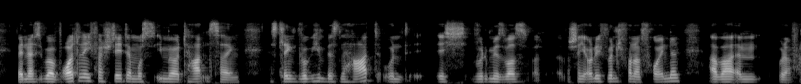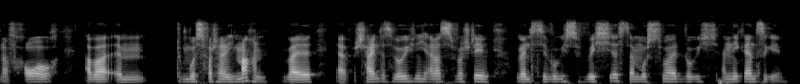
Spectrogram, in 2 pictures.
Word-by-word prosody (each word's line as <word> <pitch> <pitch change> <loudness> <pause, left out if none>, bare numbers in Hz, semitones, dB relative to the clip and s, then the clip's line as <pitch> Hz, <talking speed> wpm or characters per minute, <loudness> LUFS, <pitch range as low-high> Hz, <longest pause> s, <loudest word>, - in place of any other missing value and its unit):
Wenn - - +1
er's 125 0 +3
über 130 -2 +3
Worte 145 +4 +6
nicht 160 -1 +1
versteht, 145 0 0
dann 140 - 0
musst 130 0 0
du's - - -10
ihm - - -7
über 125 -1 +2
Taten 130 +1 0
zeigen. 110 -1 -1 0.3
Das - - +1
klingt 135 -1 0
wirklich 135 +2 -4
'n 145 - -10
bisschen 125 -2 -5
hart. 125 - +2
Und 125 -2 -10 0.2
ich 125 -1 +1
würde 125 +1 -7
mir 130 - -1
sowas 125 0 0
war - - -16 0.2
wahrscheinlich - - 0
auch 130 - -1
nicht 135 0 -2
wünschen 140 0 -2
von - - -2
'ner 120 - 0
Freundin. 135 +5 -3 0.3
Aber, 120 0 +3
ähm, 120 -1 -5 0.2
oder - - -3
von - - -13
der - - -6
Frau 125 -2 +1
auch. 125 - -8 0.2
Aber, 115 0 +3
ähm, 115 -1 -4 0.3
du 115 - -11
musst 125 0 +5
es - - 0
wahrscheinlich 120 -3 +1
machen, 110 -4 +3
weil 115 0 +4 0.2
er - - -1
scheint 125 +2 +3
es 130 -3 0
wirklich 130 +2 -1
nicht 135 -1 -5
anders 130 +1 +5
zu - - -4
verstehen. 130 0 0
Und - - -27 0.3
wenn's 120 -1 +1
dir 120 -1 -3
wirklich 125 +1 +2
so 115 0 +1
wichtig 120 0 +4
ist, 150 - -2
dann 130 - -2
musst 120 +1 +1
du 140 - -5
halt 130 -1 -1
wirklich 125 0 -5
an 125 - -6
die 130 - -2
Grenze 130 0 +1
gehen. - - -9
125 Hz, 265 wpm, -26 LUFS, 120-130 Hz, 0.3 s, Worte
